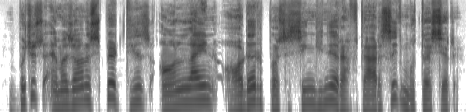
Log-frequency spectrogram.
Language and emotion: Kashmiri, surprised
